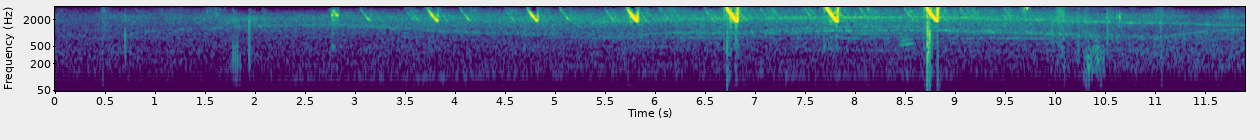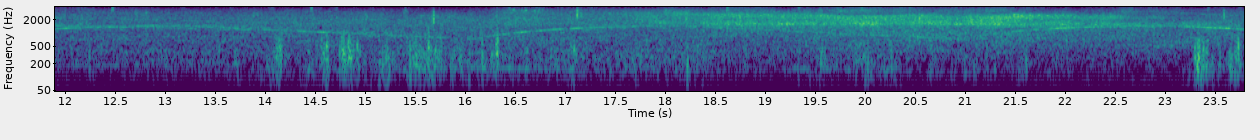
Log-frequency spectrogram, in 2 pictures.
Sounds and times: distant city traffic 0.0 - 23.7
crosswalk traffic light beeping 1.6 - 10.0
siren from a fire-engine 2.9 - 23.7

